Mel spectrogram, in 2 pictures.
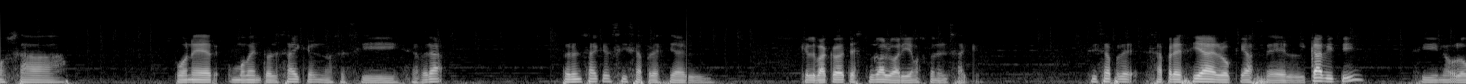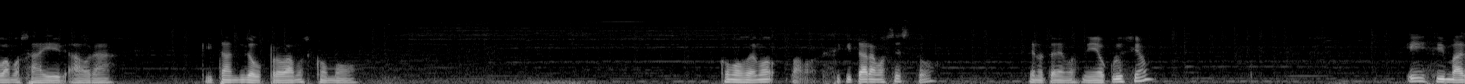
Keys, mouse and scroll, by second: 4.1-4.9 scroll up 5, 4.9 click, 15.6-15.9 scroll down 2, 18.0 click, 20.6 click, 22.3 click, 23.5 click.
